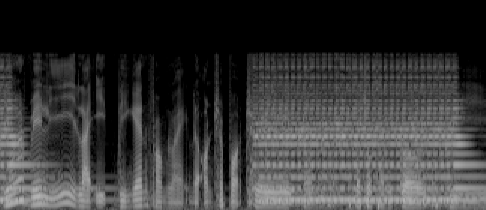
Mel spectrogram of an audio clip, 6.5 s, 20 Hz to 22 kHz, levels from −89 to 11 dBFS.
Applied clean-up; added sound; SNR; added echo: none; Bowed string instrument; -1 dB; none.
